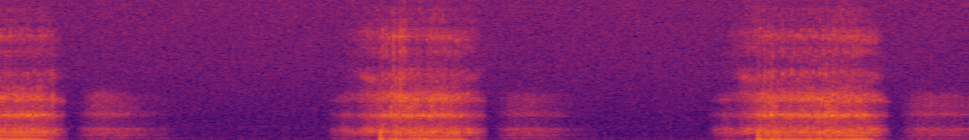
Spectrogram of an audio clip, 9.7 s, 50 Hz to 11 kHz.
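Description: Loud, rough snoring on each breath in, with a quieter breath out between. About three cycles in ten seconds, roughly 18 breaths a minute.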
